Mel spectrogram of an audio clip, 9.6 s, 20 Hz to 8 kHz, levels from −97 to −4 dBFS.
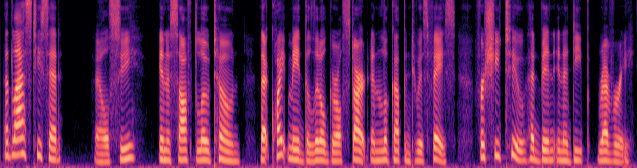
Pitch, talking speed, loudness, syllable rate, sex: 175 Hz, 200 wpm, -22 LUFS, 4.7 syllables/s, female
